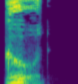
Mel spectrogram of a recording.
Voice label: shoutout en; jewels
